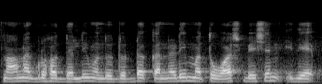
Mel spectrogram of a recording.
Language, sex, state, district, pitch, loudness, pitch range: Kannada, male, Karnataka, Bangalore, 145 Hz, -16 LUFS, 140-150 Hz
